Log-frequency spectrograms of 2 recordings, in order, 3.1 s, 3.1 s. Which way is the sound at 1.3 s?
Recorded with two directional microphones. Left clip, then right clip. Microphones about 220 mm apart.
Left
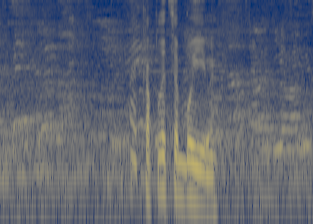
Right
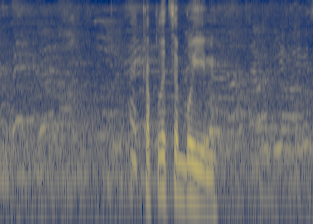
10° left (ahead or behind).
